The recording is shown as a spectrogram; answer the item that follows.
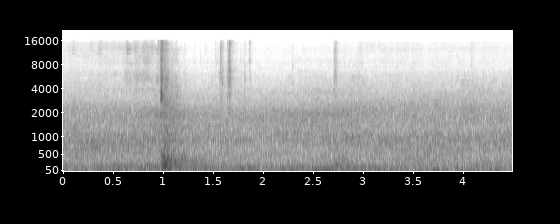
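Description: Petrol pump dispensing fuel into a car: a steady low hum, with one sharp knock about a second in and a few faint clicks after it.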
